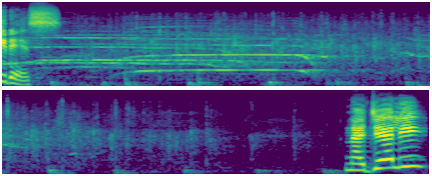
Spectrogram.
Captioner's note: audience cheers; audience applauds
